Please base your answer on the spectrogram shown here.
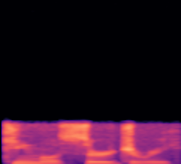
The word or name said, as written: chemosurgery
